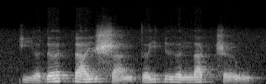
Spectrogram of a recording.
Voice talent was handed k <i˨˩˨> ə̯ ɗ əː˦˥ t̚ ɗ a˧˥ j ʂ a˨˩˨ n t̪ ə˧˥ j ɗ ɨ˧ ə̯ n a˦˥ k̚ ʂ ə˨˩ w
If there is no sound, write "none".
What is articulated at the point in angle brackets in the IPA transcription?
i˨˩˨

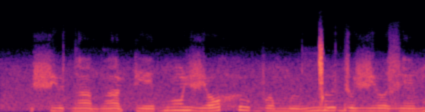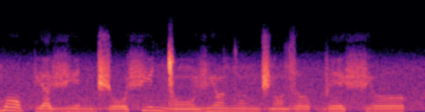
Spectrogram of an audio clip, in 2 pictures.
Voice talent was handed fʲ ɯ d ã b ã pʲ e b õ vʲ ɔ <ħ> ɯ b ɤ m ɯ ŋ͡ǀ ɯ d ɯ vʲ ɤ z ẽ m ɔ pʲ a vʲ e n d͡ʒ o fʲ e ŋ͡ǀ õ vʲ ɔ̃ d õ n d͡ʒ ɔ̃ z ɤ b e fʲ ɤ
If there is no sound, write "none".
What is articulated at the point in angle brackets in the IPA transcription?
h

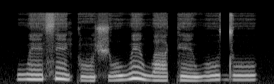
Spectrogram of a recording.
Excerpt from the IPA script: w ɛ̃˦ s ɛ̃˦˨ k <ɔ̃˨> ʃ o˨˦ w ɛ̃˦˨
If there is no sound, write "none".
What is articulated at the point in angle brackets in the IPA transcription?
ɔ̃˨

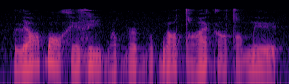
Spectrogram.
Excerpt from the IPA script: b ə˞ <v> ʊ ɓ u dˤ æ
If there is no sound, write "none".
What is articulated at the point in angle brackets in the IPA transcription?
b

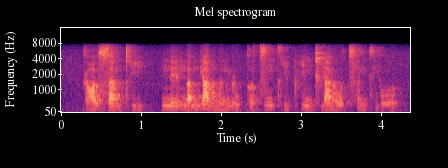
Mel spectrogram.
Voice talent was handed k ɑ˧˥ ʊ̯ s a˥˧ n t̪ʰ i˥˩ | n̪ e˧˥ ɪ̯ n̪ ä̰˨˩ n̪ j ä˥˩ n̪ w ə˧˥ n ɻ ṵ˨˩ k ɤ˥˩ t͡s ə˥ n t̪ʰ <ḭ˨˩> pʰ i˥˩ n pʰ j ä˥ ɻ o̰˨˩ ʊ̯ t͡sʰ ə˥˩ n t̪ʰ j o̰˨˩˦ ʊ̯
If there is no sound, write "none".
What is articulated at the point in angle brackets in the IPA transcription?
ḭ˨˩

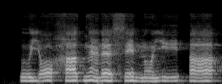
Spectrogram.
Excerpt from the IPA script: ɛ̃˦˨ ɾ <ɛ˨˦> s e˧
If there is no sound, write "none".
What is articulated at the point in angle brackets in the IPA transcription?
ɛ˨˦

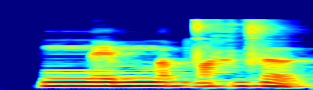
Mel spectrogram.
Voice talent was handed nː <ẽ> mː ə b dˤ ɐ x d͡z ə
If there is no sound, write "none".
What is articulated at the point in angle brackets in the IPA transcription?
e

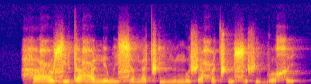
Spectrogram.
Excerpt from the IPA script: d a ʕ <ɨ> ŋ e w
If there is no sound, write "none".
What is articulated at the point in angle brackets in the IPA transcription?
ɨ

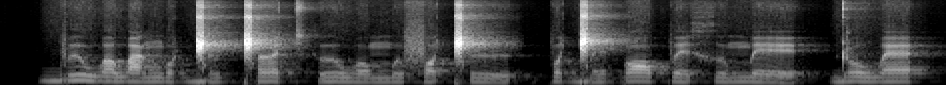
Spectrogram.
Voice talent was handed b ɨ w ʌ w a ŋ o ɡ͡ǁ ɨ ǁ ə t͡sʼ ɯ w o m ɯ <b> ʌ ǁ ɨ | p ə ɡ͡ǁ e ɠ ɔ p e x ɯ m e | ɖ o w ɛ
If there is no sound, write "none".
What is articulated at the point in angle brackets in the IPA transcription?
f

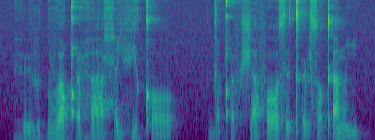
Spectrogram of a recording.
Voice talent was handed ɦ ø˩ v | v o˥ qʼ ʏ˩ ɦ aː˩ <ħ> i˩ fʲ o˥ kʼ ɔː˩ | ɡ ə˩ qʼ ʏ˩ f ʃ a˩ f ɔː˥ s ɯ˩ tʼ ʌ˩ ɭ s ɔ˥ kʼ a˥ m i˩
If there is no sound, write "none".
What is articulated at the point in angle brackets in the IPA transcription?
ħ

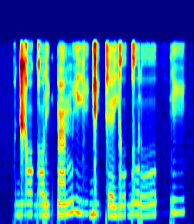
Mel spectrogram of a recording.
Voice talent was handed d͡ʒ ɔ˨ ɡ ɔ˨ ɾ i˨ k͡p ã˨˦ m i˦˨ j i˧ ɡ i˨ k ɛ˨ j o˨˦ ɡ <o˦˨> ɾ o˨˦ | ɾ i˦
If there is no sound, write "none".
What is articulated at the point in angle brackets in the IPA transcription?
o˦˨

